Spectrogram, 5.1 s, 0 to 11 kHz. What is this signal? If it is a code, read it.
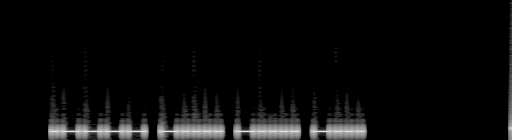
Morse code, heard as a keyed tone, about 22 wpm, 700 Hz. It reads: 166B
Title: Four Challenging Letter-Number Combinations 22wpm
